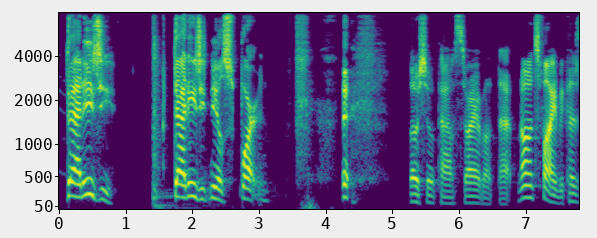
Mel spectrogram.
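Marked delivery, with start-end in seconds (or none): 0.1-3.1 high excited exclaim. Pretend. Mock exclaim at chat.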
